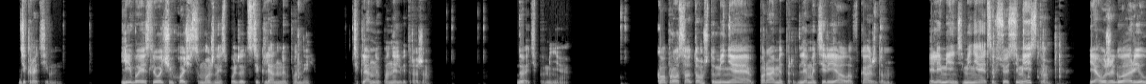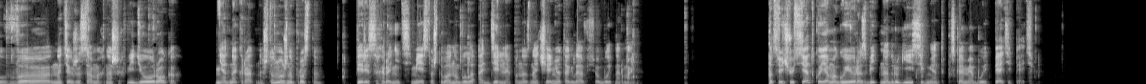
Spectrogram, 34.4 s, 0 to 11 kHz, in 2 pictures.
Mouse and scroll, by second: 0.5 scroll up 1, 0.8 middle click, 1.5 middle click, 1.9 middle click, 2.4-4.3 middle drag, 5.1 click, 6.6 click, 7.1 click, 9.2 click, 10.7 click, 13.0 click, 17.2 click, 18.3 click, 19.3 click, 21.2 middle click, 22.9-24.0 middle drag, 25.1-25.6 scroll down 2, 25.9 middle click, 27.4 click, 29.4 click, 32.5 click, 33.0-34.3 middle drag.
